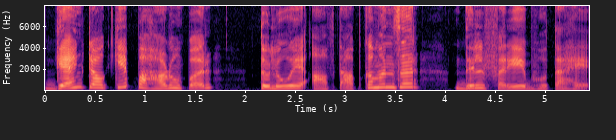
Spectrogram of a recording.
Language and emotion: Urdu, surprised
